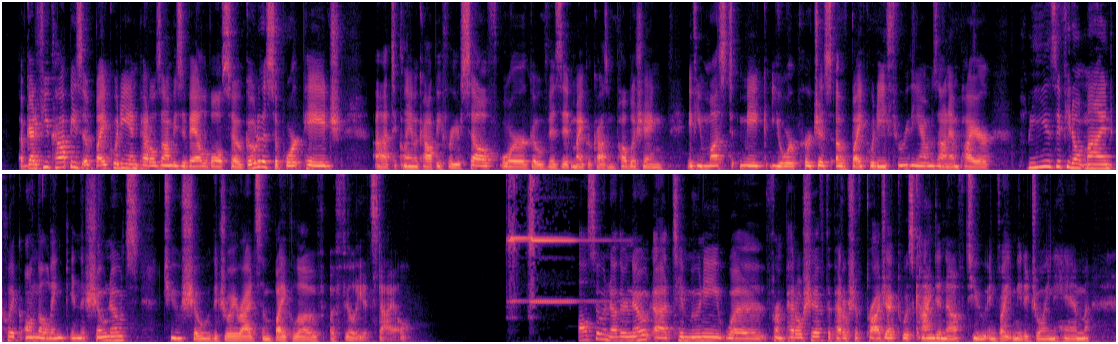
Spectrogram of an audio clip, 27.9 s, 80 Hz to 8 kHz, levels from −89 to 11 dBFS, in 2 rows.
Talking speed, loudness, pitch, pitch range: 185 wpm, -17 LUFS, 150 Hz, 135-185 Hz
